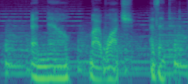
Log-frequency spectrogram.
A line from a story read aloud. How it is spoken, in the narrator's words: put on a cape and muttered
